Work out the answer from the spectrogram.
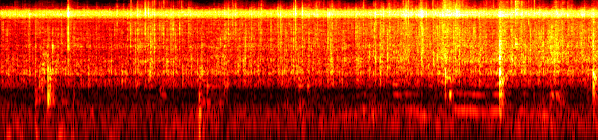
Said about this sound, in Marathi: आणि व्यवस्थित असं हे मिश्रण हलवून घ्यायचं आणि सतत ढवळत राहायचं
